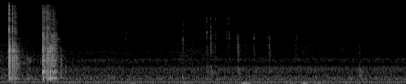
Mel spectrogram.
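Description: Two short scratchy rustles about a third of a second apart, then a few faint light clicks, as tools and a reel of solder are handled at a soldering bench. A low steady hum runs underneath.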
